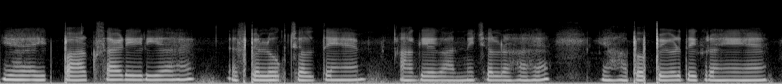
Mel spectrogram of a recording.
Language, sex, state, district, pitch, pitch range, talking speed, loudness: Hindi, female, Uttar Pradesh, Budaun, 195 Hz, 190-210 Hz, 175 wpm, -21 LUFS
